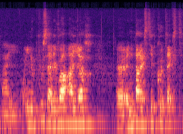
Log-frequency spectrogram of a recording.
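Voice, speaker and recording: The intonation stays fairly even. Audible room echo and noticeable background noise fill the recording. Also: man. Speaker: former prep-school student, ENS student. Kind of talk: interview. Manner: halting, many fillers.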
